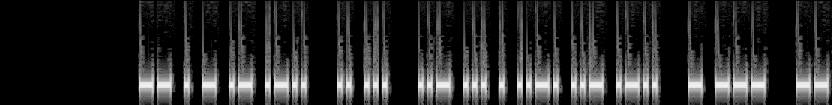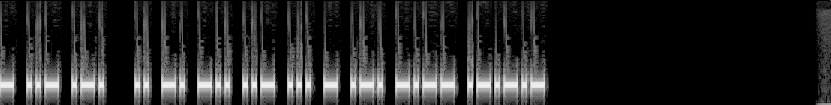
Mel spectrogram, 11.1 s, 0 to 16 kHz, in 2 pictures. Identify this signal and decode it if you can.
Morse code, heard as a keyed tone, about 40 wpm, 690 Hz. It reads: METAL IS USEFUL TO OUR INDUSTRY.
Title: Sentences from Top 1000 Words - Review Part 6 - 40wpm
